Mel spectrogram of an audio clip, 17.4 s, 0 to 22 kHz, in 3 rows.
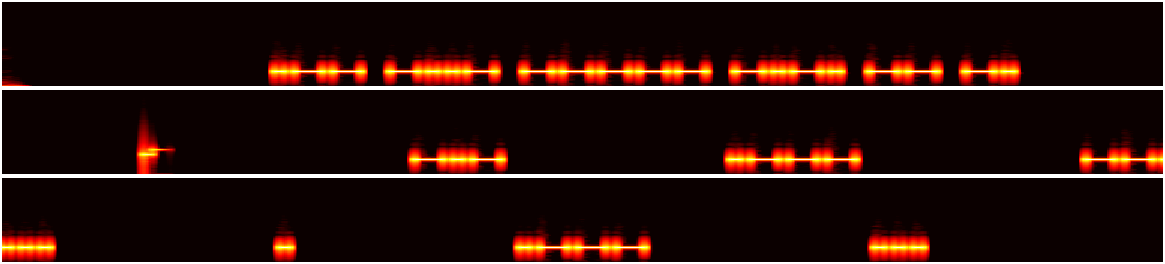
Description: Morse code, heard as a keyed tone, about 25 wpm, spaced as for 11 wpm, 700 Hz. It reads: WX0CMN KJ7EJS
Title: USA Call Signs - 6 Characters - 8x Character Spacing - 25wpm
